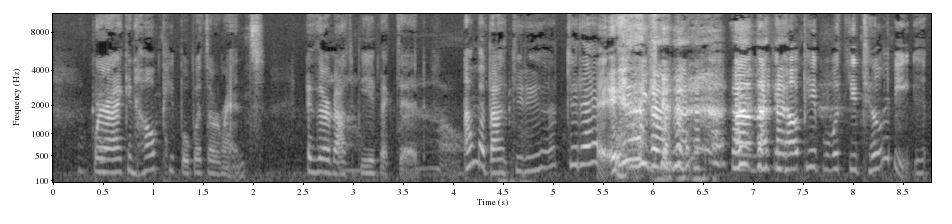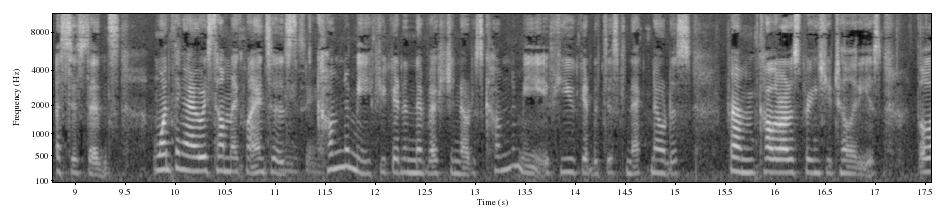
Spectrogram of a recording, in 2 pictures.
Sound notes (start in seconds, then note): 5.6 laughs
